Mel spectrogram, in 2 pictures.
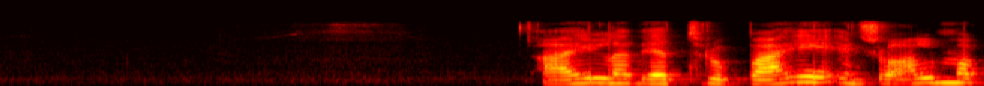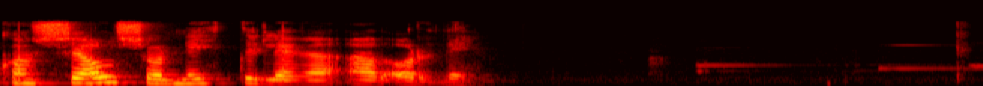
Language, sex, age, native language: Icelandic, female, 70-79, Icelandic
